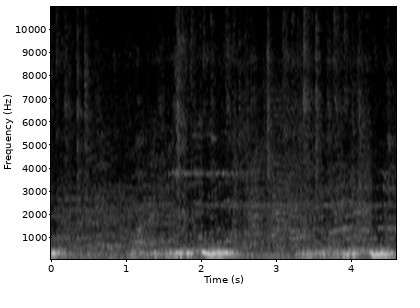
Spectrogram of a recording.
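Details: A blue-bar racing pigeon gives low, throaty coos in short repeated bursts.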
